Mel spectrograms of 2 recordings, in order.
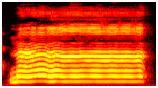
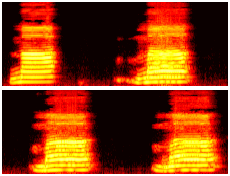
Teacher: ناک سے آواز نہیں آنی چاہیے سوائے غننے کے، اور یہاں غنہ نہیں ہے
